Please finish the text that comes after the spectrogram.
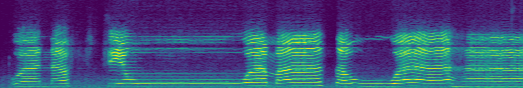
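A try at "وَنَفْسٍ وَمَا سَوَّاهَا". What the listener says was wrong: Nah, seperti ini beda Ibu dengan yang tadi.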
